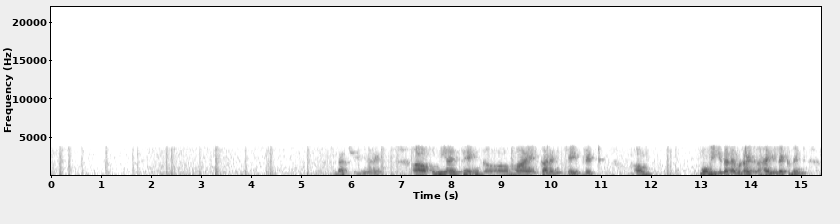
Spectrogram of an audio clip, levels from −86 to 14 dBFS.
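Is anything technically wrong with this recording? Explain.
Yes, the speech carries three kinds of technical fault.

Overdone noise removal runs through the whole clip. The noise reduction was set too strong, so any frequency band that falls close to its noise estimate is pushed far down or shut off entirely, and the quieter parts of the speech are taken along with the noise. Between phrases the background drops to near silence dotted with twinkling specks.

An AMR narrowband mobile codec is also present throughout, and its damage is plainly audible. AMR-NB works at 8 kHz sampling, rebuilding speech from a vocal-tract model excited by a handful of pulses per subframe, so nothing above 4 kHz survives. The band-limited, boxy tone and the buzzy, synthetic edge point to a low mode, consistent with about 7.4 kbps, where too few bits remain to describe the excitation faithfully.

AMR bit errors strike twice, from 6.30 to 6.53 s and from 13.78 to 14.10 s, the second starting just after "movie that I". 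On a weak link, the less protected bits of the codec frames arrived flipped while the check on the critical bits still passed, so the decoder misplaced the excitation pulses and used wrong fine pitch, gain and spectral values. The first burst, with a heavier error rate of several percent, and the second, lighter one both keep roughly the right pitch and level but turn hoarse, scratchy and gargly.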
